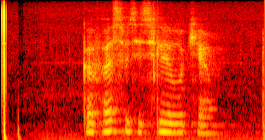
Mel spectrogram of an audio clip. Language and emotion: Russian, neutral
